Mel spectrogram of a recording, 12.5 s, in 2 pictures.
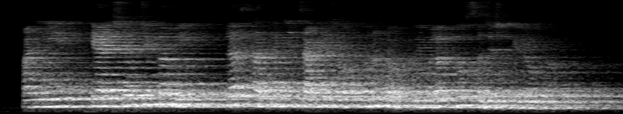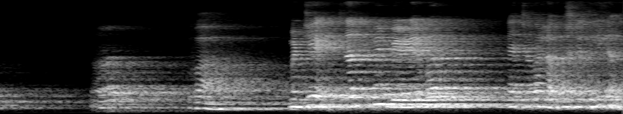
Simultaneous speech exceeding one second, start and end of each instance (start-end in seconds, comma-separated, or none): none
